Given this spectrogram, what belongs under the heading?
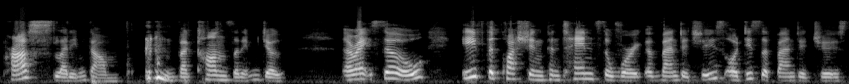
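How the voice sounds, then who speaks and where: A woman's voice: mid-range voice, no room sound. A woman with a Vietnamese accent teaching an online class, calling on students by name and explaining phrases. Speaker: English teacher. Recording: dull, lo-fi, dry call audio.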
